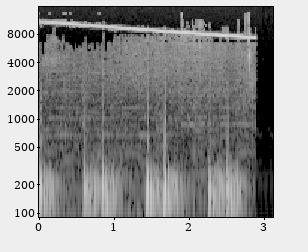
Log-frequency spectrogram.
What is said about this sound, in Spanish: Es un latido incesante que continúa y que cada vez te va a más. Es incómodo, ¿verdad?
